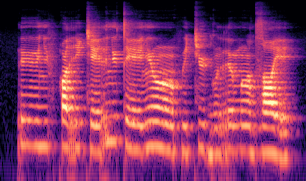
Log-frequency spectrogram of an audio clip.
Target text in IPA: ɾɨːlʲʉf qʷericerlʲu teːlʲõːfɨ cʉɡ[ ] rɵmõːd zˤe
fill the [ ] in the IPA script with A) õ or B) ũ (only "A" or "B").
B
